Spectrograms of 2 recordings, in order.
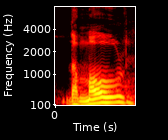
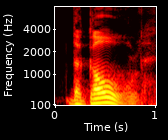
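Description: First: Mold lifted higher and louder; stress on mold. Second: Gold punched louder; gold said loud with a falling tune; stress on gold. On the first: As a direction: raise the pitch on mold. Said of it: "the gold is His". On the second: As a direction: hit gold hard. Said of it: "The mold is theirs". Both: Shown as a demonstration.

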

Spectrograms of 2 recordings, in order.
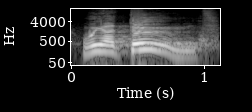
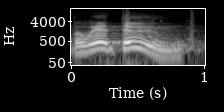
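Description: First: Mock gloomy Scottish accent, loud; doom-laden Scots wail of the catchphrase. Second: Said in the usual way. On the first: Preacher quoting a gloomy Scottish soldier, Scottish accent. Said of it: "punctuate the dialogue with this catchphrase". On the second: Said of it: "I wish I could say it in a Scottish accent".

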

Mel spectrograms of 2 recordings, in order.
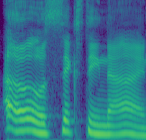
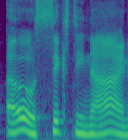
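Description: First: Very slow, drawn-out, high and loud call; milk every syllable like a bingo caller. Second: Slow drawn-out caller voice, higher and louder; bingo caller. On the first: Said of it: "just, like, really emphasize that". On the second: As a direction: stretch out the number like a bingo caller. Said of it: "so the bingo caller". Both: Retold or imitated.

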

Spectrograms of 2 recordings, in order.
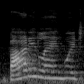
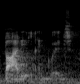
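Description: First: "Body language" said high and stressed, BODY hit hard; emphasis. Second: Whispered. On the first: Host stressing "Body language" to wives, high emphatic. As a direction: punch "Body language" upward with weight. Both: Shown as a demonstration. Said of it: "I also want you to remember".

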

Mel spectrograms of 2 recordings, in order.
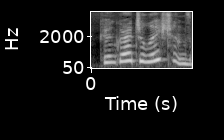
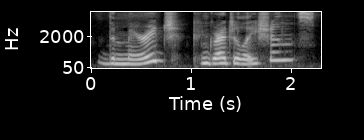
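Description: First: High, loud and beaming; excited, big-smile exclamation; delighted congratulation. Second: Tentative questions, rising at the end; mildly baffled, questioning tune; puzzled. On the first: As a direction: burst in with great cheer. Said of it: "came barging in with a huge smile". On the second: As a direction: prompt them, unsure they understood. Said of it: "Dane scrunched up his eyebrows". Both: A narrator's reading.

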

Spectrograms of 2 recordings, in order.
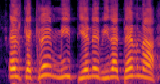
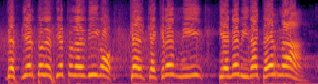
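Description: First: Said in the usual way. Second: The verse cried out higher and louder; loud proclaimed verse. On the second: Acted. Preacher proclaims Jesus's words to the church, loud and high. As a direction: proclaim it to the whole hall.

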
